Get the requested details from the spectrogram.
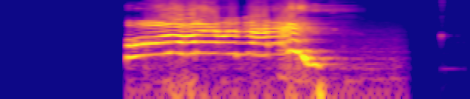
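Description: A young woman calls out in a high, wavering voice close to a microphone.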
